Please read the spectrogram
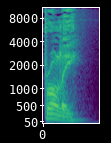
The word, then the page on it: brolly: British English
